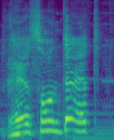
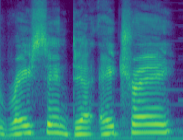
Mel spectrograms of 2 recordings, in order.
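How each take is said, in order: First: It is pronounced the French way, French R. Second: It is pronounced in an anglicized, mangled way. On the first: The speaker calls it right. "You know how long it took for me to master the French R?" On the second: The speaker calls it wrong. "pronounce it wrong on purpose"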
